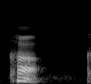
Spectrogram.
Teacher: स्पर्श व्यंजन कंठध्वनि अघोष और महाप्राण ध्वनि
